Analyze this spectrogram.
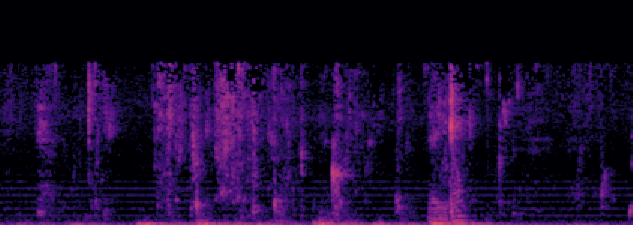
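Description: Water sloshes and splashes in irregular bursts as someone wades into a church baptistry for a baptism, with a faint murmur of voices and room echo behind it.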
